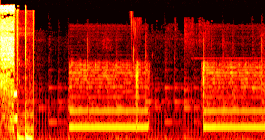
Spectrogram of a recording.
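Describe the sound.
An outgoing telephone call rings out after a short handling clatter: two long, steady electronic ring tones at an even pitch, separated by a brief silence, the second cut off at the end.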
